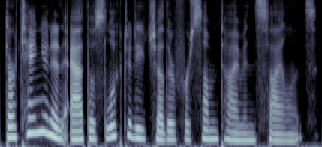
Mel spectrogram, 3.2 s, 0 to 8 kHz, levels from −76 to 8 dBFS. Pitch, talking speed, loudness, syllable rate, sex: 190 Hz, 225 wpm, -17 LUFS, 6.1 syllables/s, female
